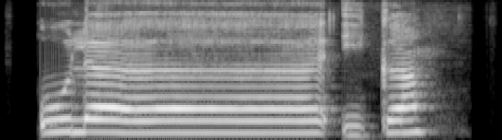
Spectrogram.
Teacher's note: Here is a long mud and a standing fatha on lam, so stretch it.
